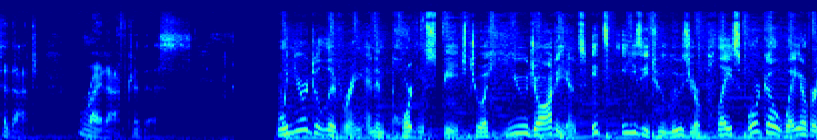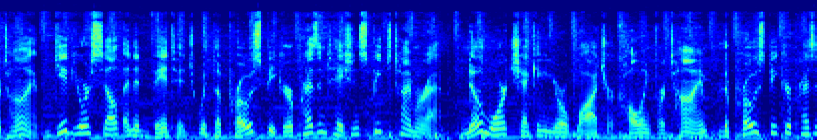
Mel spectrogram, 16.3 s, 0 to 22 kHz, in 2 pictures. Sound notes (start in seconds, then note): 2.6 voiceover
